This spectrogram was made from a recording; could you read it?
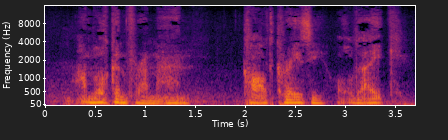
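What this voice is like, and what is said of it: Deep Irish-Australian accented voice. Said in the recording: “a deep, uncultured voice ... accent combined broad Australian vowels with the lilt and crisp consonants of the Irish”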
